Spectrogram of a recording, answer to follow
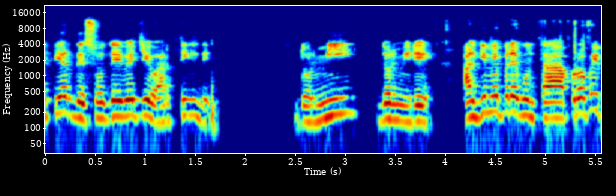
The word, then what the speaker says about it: dormí: Dormí. La regla real, muchachos, es que esta es una palabra aguda que tiene el acento en la última sílaba y por ello ya tilde porque termina en vocal.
